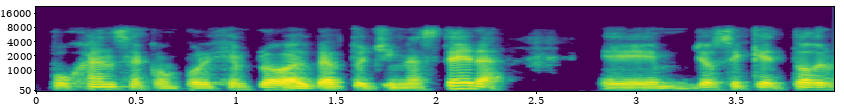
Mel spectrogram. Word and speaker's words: Ginastera: en Nueva York y el anunciador dice Alberto Ginastera y el compositor mismo le dijo no, se pronuncia Ginastera. Así que bueno, yo siempre trato de decirlo así, aunque para efectos prácticos es ginastera para todos.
